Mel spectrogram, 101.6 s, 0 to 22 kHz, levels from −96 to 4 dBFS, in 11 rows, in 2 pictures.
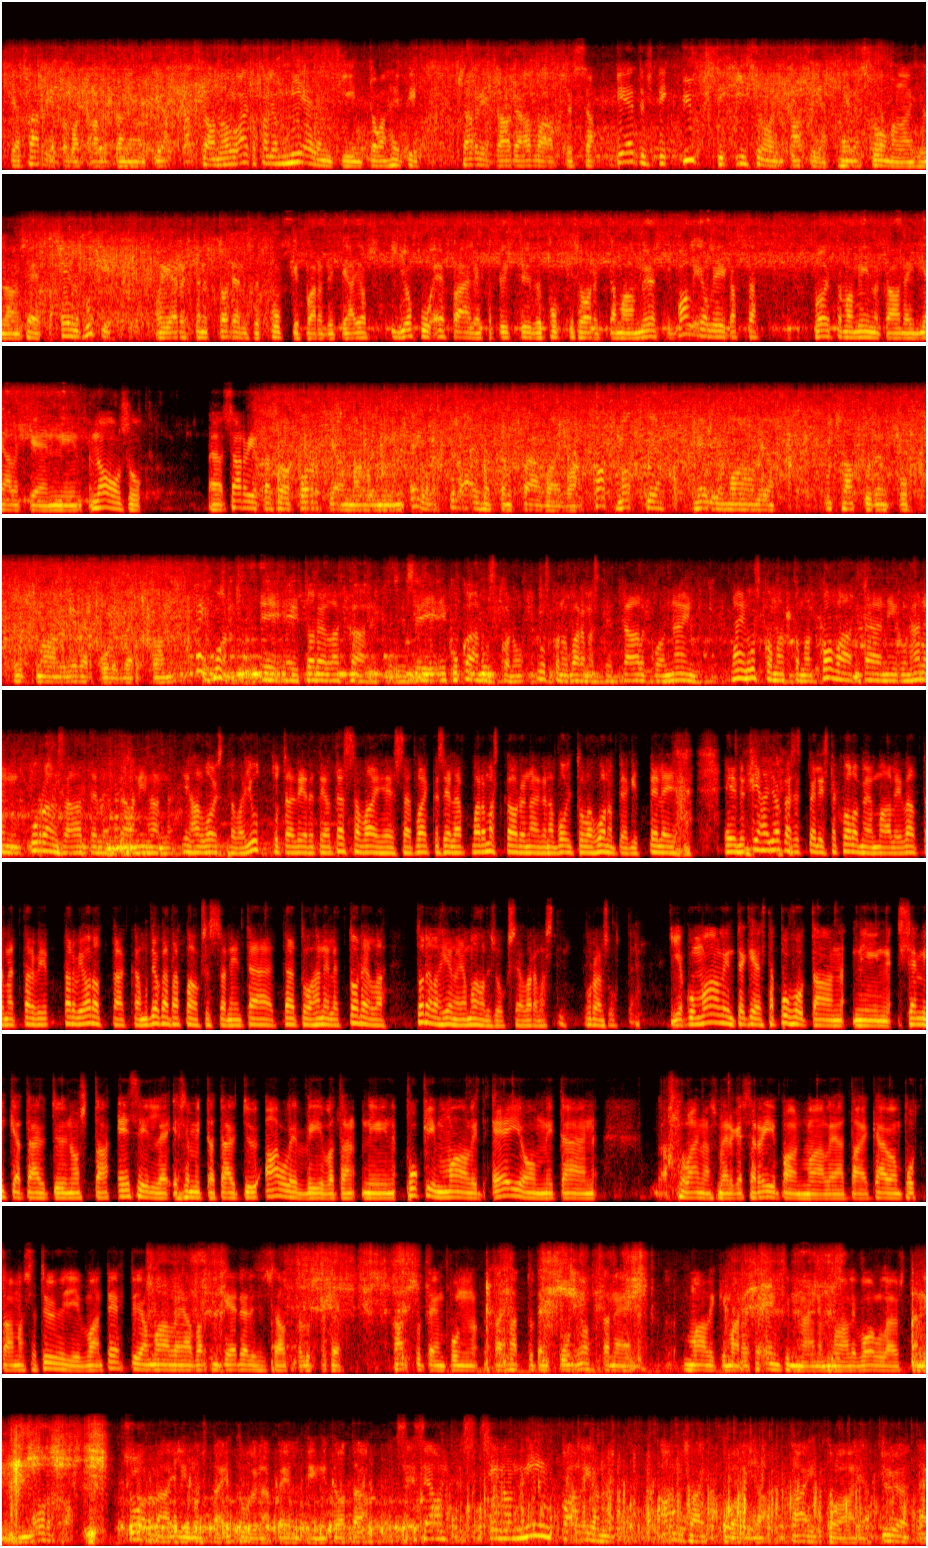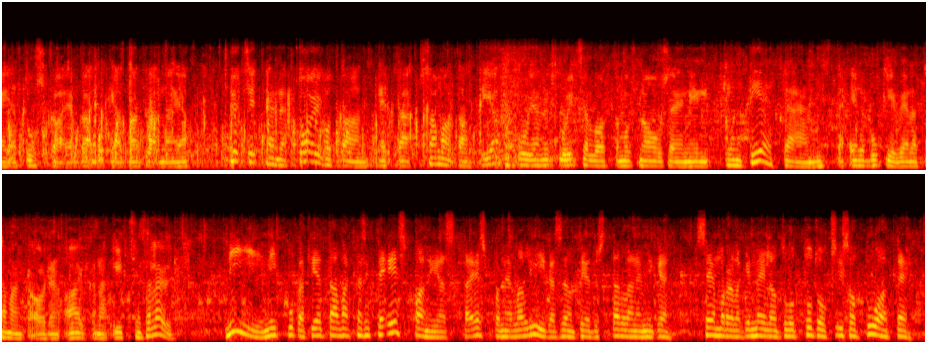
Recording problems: garbled, watery; slightly; nothing above 7.5 kHz
household noises; loud; throughout; 1 dB below the speech

